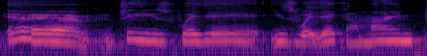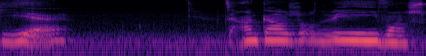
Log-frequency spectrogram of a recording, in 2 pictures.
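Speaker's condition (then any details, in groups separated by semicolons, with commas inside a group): Friedreich's ataxia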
